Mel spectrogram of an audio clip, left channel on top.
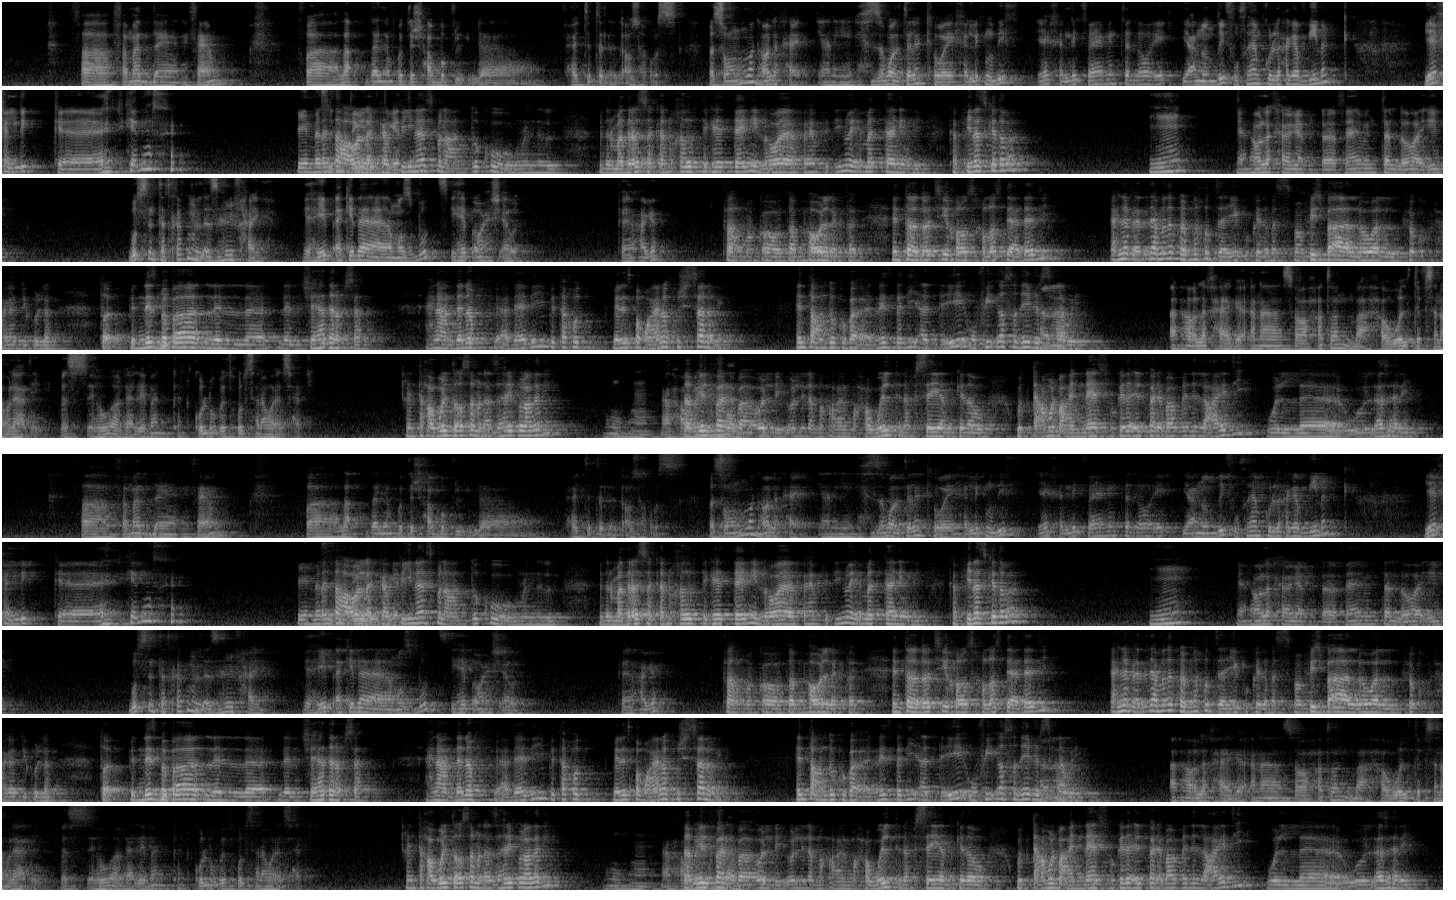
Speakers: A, on the left; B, in the centre.
A: ف... فمادة يعني فاهم فلا ده اللي ما كنتش حابه في ال... في حتة الأزهر بس بس هو عموما هقول لك حاجة يعني <laughs> زي ما قلت لك هو يخليك نضيف يا يخليك فاهم أنت اللي هو إيه يعني نضيف وفاهم كل حاجة في دينك يا يخليك آه، <laughs> كده في الناس
B: طب انت
A: بتتجه
B: هقول لك
A: للاتجاه
B: كان في
A: ده
B: ناس من عندكم من ال... من المدرسة كانوا خدوا الاتجاه التاني اللي هو فاهم في دينه يا اما التانية دي كان في ناس كده بقى
A: امم يعني هقول لك حاجه انت فاهم انت اللي هو ايه بص انت تخاف من الازهري في حاجه يا هيبقى كده مظبوط يا هيبقى وحش قوي فاهم حاجه
B: فاهمك اه طب هقول لك طيب انت دلوقتي خلاص خلصت اعدادي احنا في اعدادي عمالة كنا بناخد زيكم كده بس ما
A: مم.
B: فيش بقى اللي هو الفقه والحاجات دي كلها طيب بالنسبة
A: مم.
B: بقى لل... للشهادة نفسها احنا عندنا في اعدادي بتاخد بنسبة معينة تخش ثانوي انت عندكم بقى النسبة دي قد ايه وفي اصلا ايه غير ثانوي
A: انا انا هقول لك حاجه انا صراحه ما حولت في سنه اولى اعدادي بس هو غالبا كان كله بيدخل ثانوي ازهري
B: انت حولت اصلا من ازهري في اولى اعدادي
A: مم. انا حولت
B: طب ايه الفرق
A: من اولى اعدادي
B: بقى قول لي قول لي لما ح- لما حولت نفسيا كده و... والتعامل مع الناس وكده ايه الفرق بقى بين العادي وال والازهري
